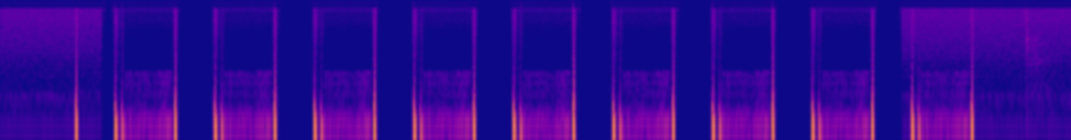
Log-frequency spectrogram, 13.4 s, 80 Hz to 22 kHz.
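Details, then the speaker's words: Slow regular heartbeat, about 48 a minute, with a low-pitched rumbling murmur between beats, typical of mitral stenosis. "the sounds that classically fall to that category are a mitro stenosis murmur an S3 and an S4"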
